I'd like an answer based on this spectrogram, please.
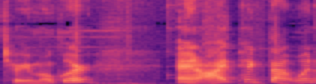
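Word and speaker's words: Thierry Mugler: this cool looking bottle here is alien by Terry Moakler it's pronounced Terry mogler and I picked that one up at on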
